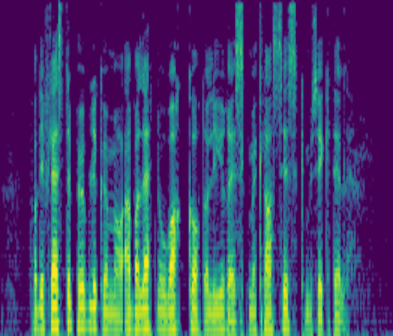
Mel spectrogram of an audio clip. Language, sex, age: Norwegian, male, 21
